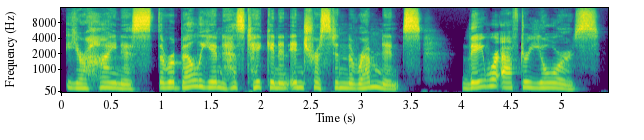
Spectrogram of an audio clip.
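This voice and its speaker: A woman playing a loyal mercenary captain in a fantasy audio drama, speaking formally and with measured, respectful defiance. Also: medium pitch, lightly acted. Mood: guarded, formal. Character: loyal, resolute female mercenary captain serving royalty.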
